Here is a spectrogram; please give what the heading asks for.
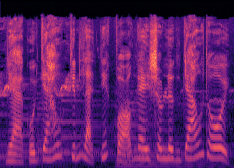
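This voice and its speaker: A woman voicing a wise, kindly older uncle snail in a cartoon, patiently and gently guiding. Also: on the high side, expressive, fairly quick, close to an everyday voice. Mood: wise, explaining. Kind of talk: cartoon dubbing. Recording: music behind the voice.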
